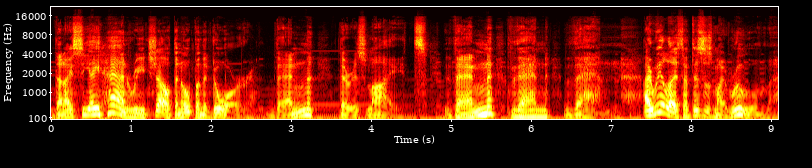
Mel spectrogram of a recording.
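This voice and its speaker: A man narrates with a highly animated, swooping delivery, like a show host reading a spooky tale aloud. His manner is theatrical and teasing, slipping between drama and dry commentary. Faint music plays behind him. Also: slow pace, hardly any pauses. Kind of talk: dramatic scripted story reading with comic commentary.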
